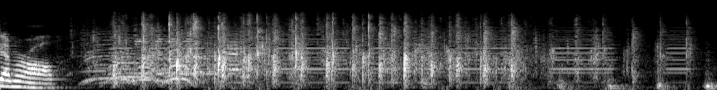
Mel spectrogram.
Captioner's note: audience applauds; car horns honking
